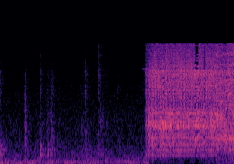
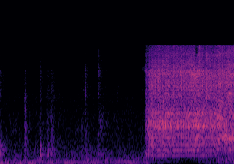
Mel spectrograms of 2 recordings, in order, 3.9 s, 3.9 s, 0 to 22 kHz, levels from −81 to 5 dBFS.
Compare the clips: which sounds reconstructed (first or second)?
second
